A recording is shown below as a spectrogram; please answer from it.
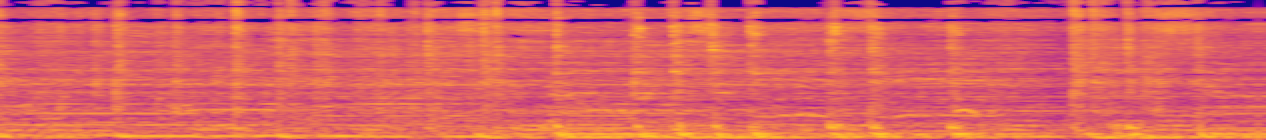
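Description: Loud amplified band music with a heavy bass beat, guitar and a singing voice, played live from an outdoor stage.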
